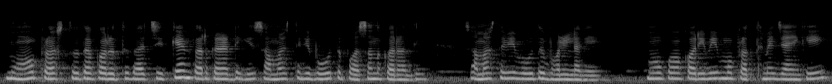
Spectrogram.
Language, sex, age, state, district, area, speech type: Odia, female, 45-60, Odisha, Jajpur, rural, spontaneous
